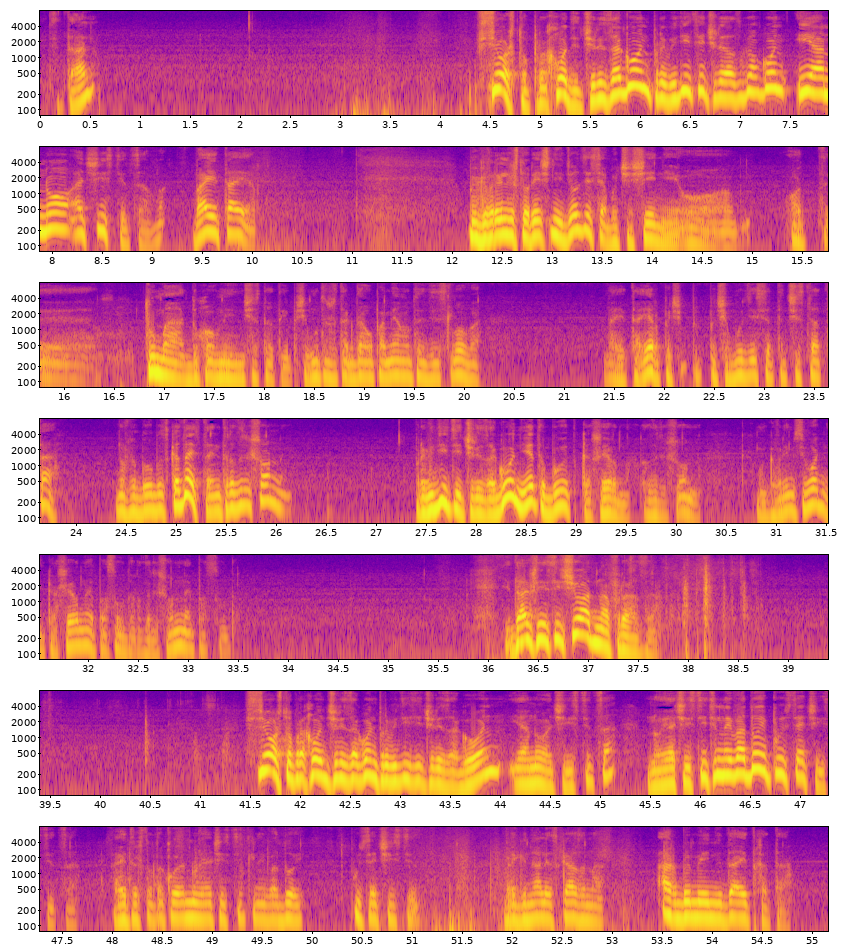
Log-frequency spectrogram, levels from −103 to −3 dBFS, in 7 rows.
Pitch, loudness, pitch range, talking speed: 120 Hz, -13 LUFS, 95-150 Hz, 110 wpm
